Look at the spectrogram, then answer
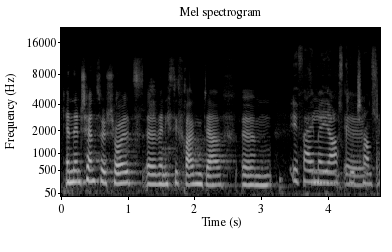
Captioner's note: speaks German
